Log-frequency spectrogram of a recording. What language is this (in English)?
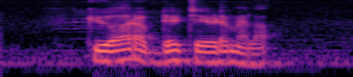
Telugu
